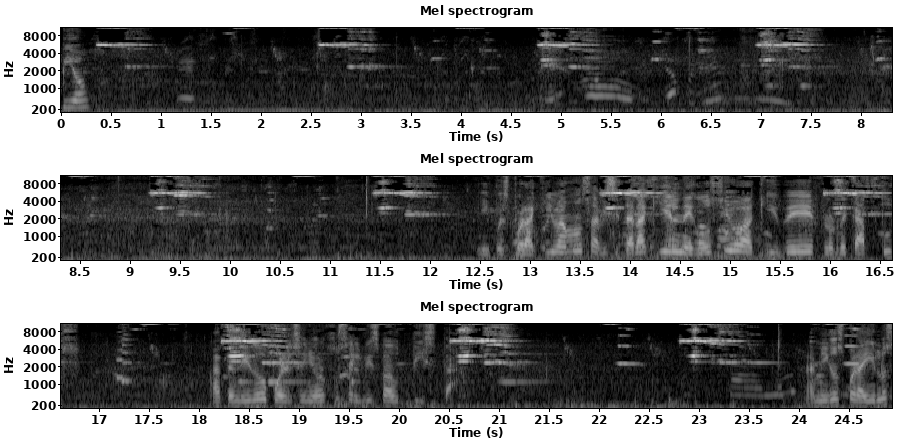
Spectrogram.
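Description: Metal swing chains squeak in a steady rhythm.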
